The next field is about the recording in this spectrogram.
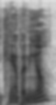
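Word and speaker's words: Campanile: defensive coach and I'm not sure how you pronounce is it Anthony Campanil?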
